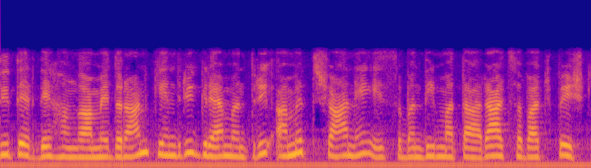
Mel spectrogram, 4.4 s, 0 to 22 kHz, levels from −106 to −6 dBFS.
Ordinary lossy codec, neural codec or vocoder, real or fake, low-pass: Opus, 16 kbps; none; real; 7.2 kHz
